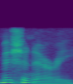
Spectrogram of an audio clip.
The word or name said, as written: missionary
